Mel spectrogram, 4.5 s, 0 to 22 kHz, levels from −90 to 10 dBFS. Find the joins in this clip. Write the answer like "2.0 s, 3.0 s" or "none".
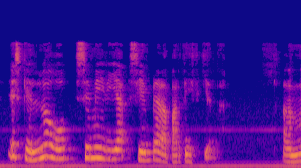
none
